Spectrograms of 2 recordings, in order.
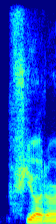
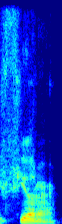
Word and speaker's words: Fyodor: happy you brought up fyodor a millionaire i'm happy you mentioned him you know it's it's actually fiora that's all russian you're michael now you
